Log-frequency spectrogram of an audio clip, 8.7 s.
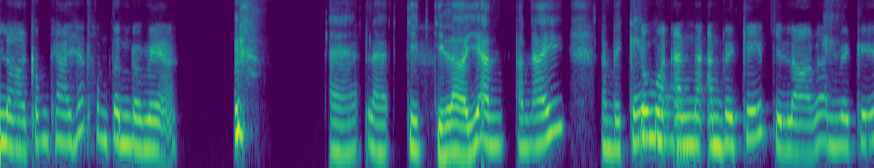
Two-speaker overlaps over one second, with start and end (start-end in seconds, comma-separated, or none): none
